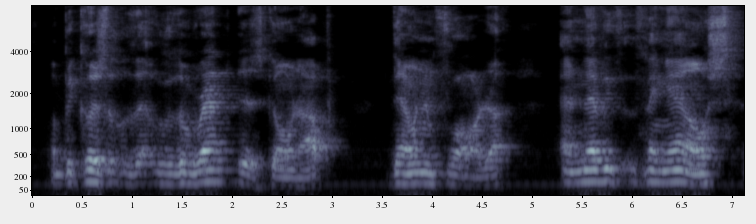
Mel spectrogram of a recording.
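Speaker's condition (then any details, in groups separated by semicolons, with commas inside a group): Cerebral palsy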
